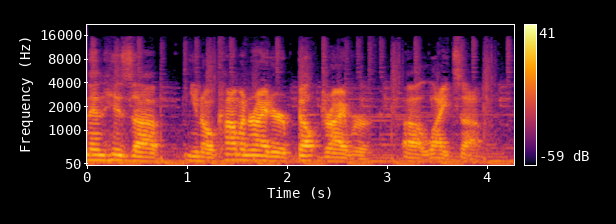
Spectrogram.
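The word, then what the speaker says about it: Kamen Rider: Okay, another thing that's really funny, people that review this figure, they don't even know what Common Rider is. They even pronounce it wrong. I've heard people say Cayman Rider.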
